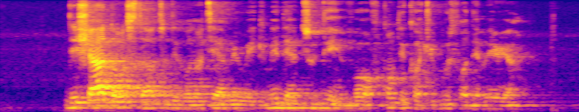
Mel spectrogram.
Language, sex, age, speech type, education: Nigerian Pidgin, male, 30-45, spontaneous, tertiary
